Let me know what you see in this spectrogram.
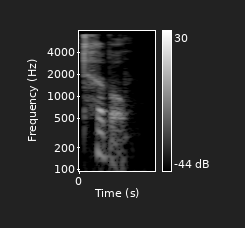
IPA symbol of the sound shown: ə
